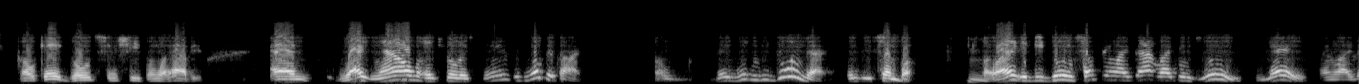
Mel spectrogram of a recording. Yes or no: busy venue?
no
